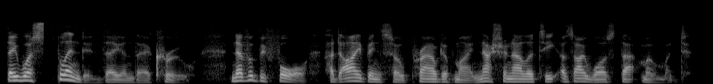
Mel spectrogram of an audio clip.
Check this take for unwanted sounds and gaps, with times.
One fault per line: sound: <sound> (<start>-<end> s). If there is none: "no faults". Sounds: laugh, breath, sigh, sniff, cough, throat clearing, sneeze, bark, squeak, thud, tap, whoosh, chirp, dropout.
sound: dropout (0.4-0.5 s)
